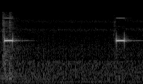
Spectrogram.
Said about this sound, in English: So that's the one I would use each time I press a key. I would get a little bip.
